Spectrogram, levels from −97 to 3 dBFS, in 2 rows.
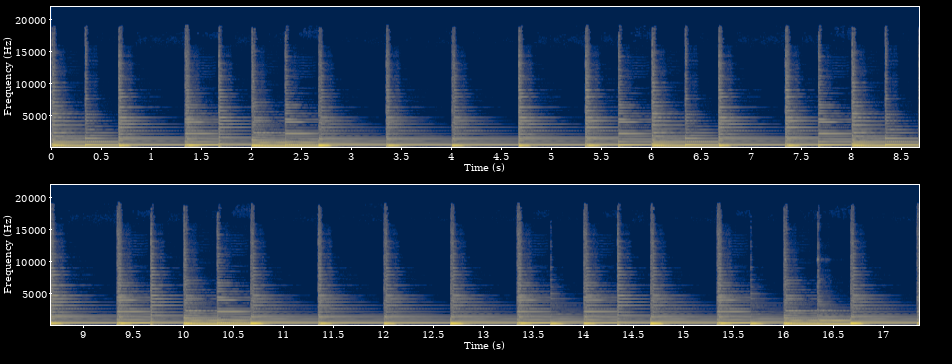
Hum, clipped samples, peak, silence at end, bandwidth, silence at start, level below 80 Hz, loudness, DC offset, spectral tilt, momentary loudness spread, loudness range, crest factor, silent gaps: none; under 0.1%; -4 dBFS; 0 s; 16 kHz; 0 s; -70 dBFS; -22 LUFS; under 0.1%; -4.5 dB/octave; 15 LU; 3 LU; 18 dB; none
